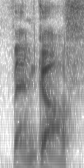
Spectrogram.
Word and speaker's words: van Gogh: it's about mitts in Van Gogh it is pronounced van Gogh and don't at me because that's actually what's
